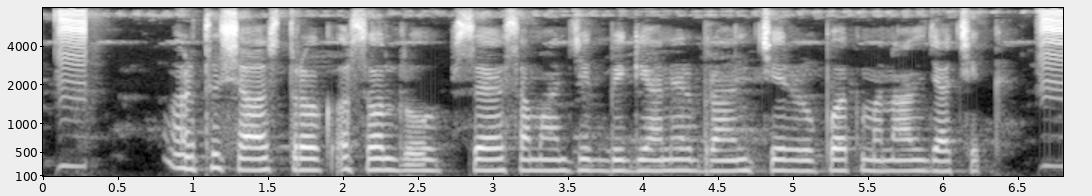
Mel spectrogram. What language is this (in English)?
Magahi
